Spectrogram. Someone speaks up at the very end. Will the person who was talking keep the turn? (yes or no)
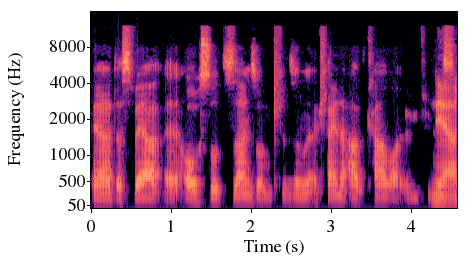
no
